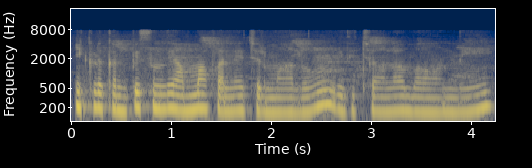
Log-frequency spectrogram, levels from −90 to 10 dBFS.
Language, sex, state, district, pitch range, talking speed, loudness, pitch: Telugu, female, Andhra Pradesh, Annamaya, 165-195 Hz, 115 wpm, -17 LUFS, 175 Hz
